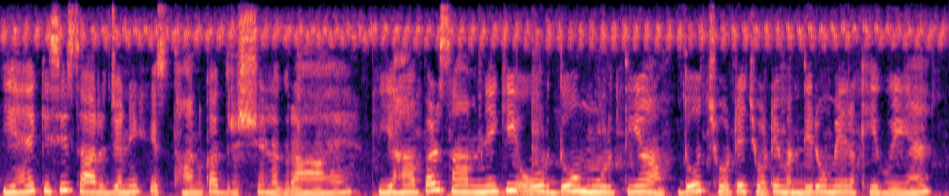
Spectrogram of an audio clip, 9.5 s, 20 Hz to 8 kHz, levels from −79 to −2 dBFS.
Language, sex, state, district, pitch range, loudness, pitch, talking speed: Hindi, female, Uttar Pradesh, Shamli, 220-250 Hz, -13 LUFS, 235 Hz, 150 wpm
